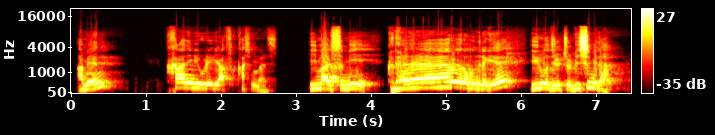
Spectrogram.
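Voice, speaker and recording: A male pastor preaching a sermon, animated, sometimes acting out the voices of figures from the story. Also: high voice, moderate pace, muffled recording. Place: church sanctuary. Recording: echoey church hall.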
